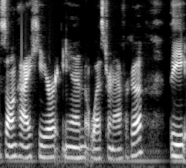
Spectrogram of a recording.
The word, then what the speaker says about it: Songhai: right now are uh the songhai which we spell with an i um the song high here in western africa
